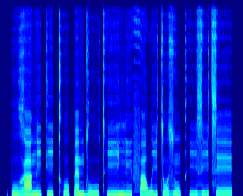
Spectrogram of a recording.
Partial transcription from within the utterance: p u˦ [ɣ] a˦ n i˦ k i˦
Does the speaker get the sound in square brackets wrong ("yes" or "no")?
no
